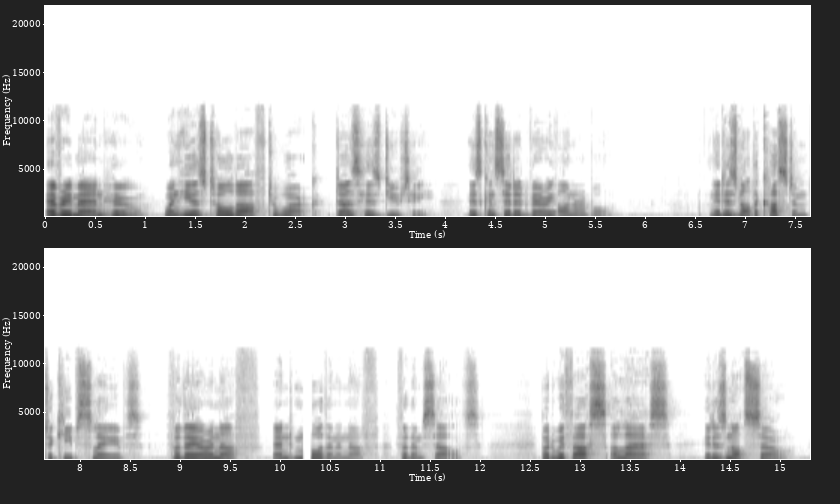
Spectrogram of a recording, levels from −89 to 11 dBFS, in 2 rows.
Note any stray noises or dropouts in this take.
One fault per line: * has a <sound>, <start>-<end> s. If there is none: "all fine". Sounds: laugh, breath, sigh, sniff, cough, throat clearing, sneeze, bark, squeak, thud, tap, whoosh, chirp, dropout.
* has a dropout, 10.2-10.3 s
